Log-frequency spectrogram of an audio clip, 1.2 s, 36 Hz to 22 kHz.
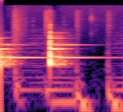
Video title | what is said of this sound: Review: Cambridge Audio Alva ST Wireless Belt-Drive Turntable 2022 | what it sounds like if you just tap on one of these aluminum platters. Can you hear that ringing?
